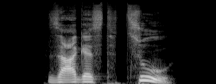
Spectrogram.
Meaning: second-person singular subjunctive I of zusagen
- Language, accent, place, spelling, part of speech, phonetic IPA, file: German, Germany, Berlin, sagest zu, verb, [ˌzaːɡəst ˈt͡suː], De-sagest zu.ogg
